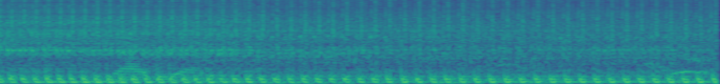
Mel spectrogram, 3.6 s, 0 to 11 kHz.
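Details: Royal Enfield Himalayan 450, about 14,000 km, at idle: loud fast even clatter, pulsing about three times a second; top-end rattle, service center suspected tappet or shim issue.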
